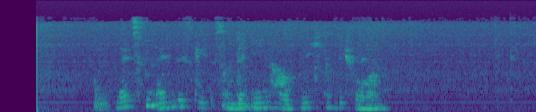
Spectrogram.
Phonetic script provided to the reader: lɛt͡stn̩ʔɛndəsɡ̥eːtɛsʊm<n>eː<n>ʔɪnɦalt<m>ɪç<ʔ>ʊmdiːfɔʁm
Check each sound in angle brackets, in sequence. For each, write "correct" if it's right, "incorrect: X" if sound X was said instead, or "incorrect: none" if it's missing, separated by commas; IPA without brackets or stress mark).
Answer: incorrect: d, correct, incorrect: n, incorrect: t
